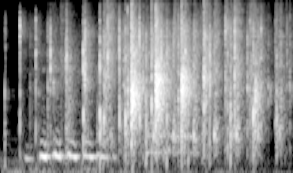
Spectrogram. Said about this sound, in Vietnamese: Cho nên là chúng ta có thể dùng một tràng pháo tay để tặng cho tất cả mọi người.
